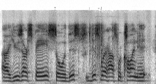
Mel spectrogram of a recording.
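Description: A man's voice: sits high, fairly even intonation, normal speed, slight background noise. A man who coordinates disaster preparedness for a food bank, talking enthusiastically as a radio guest, with many fillers and restarts. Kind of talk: casual radio interview. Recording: muffled lo-fi sound.

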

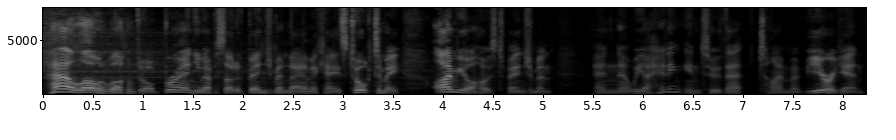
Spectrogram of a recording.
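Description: A man's voice: on the high side, expressive, a little fast, soft background music. A man presenting and interviewing as a podcast host.

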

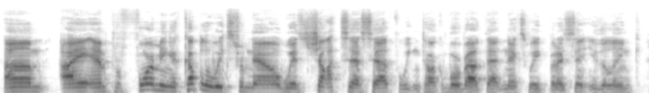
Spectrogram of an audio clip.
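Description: A man co-hosts a podcast with a bright, forward voice pitched a little high. He gives casual announcements in a chatty way. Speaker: podcast co-host. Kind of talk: casual show announcements and chat.

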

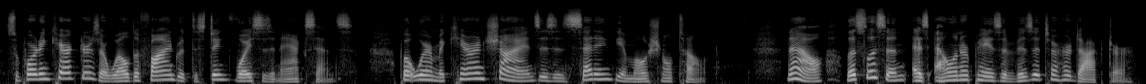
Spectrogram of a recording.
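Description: A woman hosts a short review podcast from a script. Her voice sits low but moves with animated intonation. The sound is dry, with no room around it. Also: normal speed, no echo. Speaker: podcast host.

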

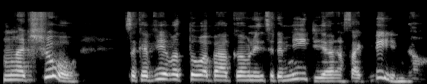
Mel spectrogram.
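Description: A woman in her thirties, originally from Ghana and not a native English speaker, a guest telling her story in a lively way with many ums. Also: medium pitch, fast talker, no room sound, poor audio. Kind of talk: conversational interview.

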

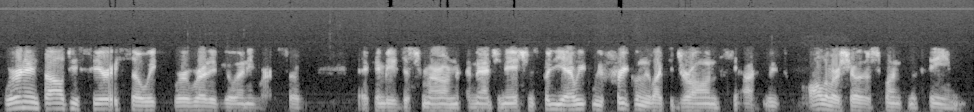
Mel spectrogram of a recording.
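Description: A man chatting casually as a guest in a radio interview, halting as he searches for his words. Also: low voice, lively intonation. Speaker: guest, audio theater creator and writer. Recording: echoey, tinny phone-line connection.

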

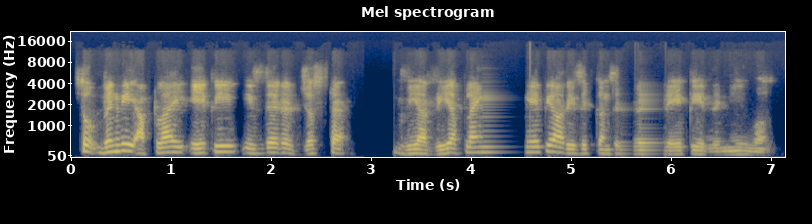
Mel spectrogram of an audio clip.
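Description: A man's voice: medium pitch, lively intonation, normal speed, a little mellow, dry recording, faint music behind. A man calling in to a conference line, casually asking practical questions. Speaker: caller. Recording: dull, dry conference phone line.

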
